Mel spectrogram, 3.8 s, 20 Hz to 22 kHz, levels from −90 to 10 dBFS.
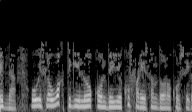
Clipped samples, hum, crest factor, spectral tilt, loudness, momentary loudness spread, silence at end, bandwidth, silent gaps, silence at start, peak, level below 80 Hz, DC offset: under 0.1%; none; 16 dB; -8 dB/octave; -21 LUFS; 9 LU; 0 s; 5.6 kHz; none; 0 s; -4 dBFS; -54 dBFS; under 0.1%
